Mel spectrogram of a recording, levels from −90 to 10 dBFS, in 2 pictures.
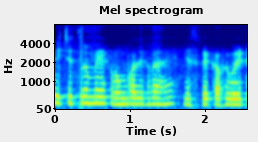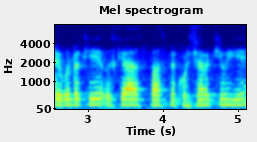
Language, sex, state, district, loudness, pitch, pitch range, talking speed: Hindi, female, Bihar, Saharsa, -29 LUFS, 195 Hz, 185-215 Hz, 270 wpm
